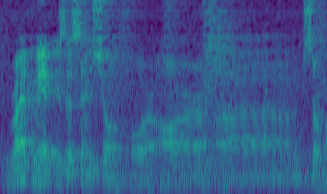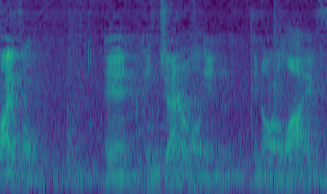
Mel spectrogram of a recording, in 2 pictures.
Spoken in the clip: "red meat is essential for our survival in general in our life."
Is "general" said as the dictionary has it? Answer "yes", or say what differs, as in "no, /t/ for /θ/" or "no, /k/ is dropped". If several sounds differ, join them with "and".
no, /n/ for /l/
